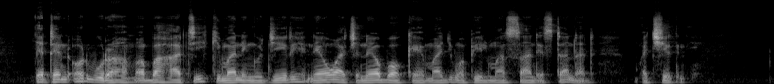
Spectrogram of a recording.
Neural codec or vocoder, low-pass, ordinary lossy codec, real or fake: none; none; none; real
